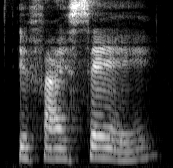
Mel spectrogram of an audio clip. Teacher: i want to link the f and if to the i if i so it sounds like phi if i say if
